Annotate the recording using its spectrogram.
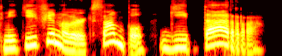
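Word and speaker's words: guitarra: Guitar. Guitar. Guitar. The U again is silent. This is a spell like G U I T A R R A.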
